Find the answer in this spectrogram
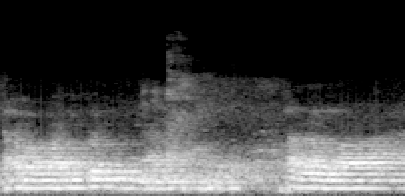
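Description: A man's voice chanting a prayer in long, steady held notes, with a short break about two and a half seconds in before the chant resumes.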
